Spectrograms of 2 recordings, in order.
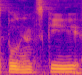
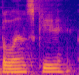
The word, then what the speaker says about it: Belinsky: You know, our last name is Belinsky, and there's all this speculation that a number of things could have happened that gave us the name Belinsky.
